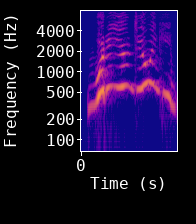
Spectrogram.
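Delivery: high, loud furious yell over the puck; angry yell. Retold or imitated. Retelling yelling at a man who took her puck, high and loud. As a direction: yell it like someone stole your prize.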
